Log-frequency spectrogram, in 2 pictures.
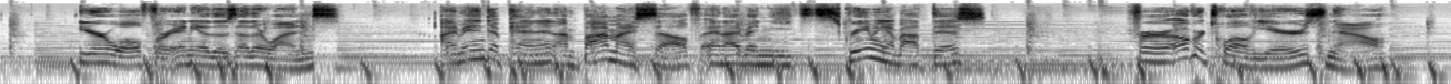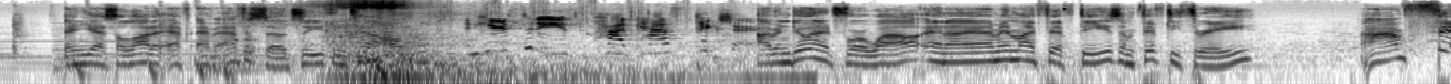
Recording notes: podcasts live from Cafe Anyway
